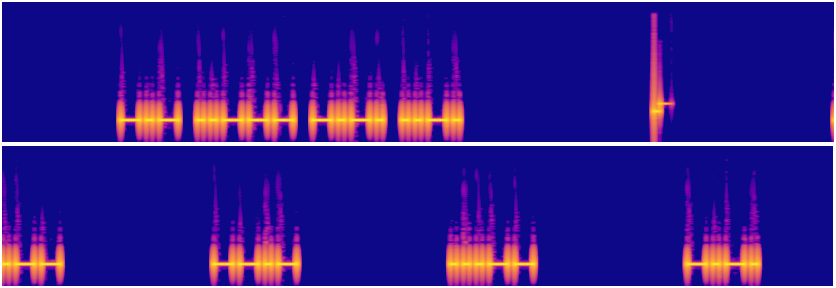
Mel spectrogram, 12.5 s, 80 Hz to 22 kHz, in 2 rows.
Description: Morse code, heard as a keyed tone, about 25 wpm, spaced as for 11 wpm, 700 Hz. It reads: K2CF WQ3C
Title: USA Call Signs - 4 Characters - 8x Character Spacing - 25wpm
